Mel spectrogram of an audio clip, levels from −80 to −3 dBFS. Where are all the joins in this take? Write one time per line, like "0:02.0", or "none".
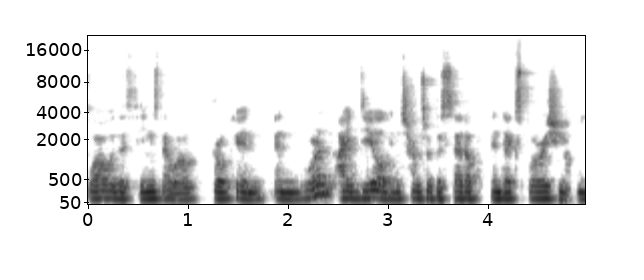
0:04.0

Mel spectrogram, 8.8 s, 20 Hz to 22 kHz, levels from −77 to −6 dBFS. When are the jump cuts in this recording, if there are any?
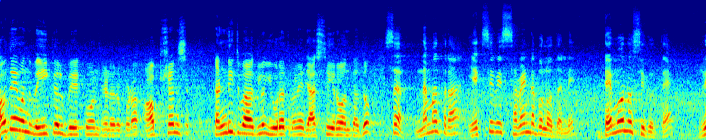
0:04.8

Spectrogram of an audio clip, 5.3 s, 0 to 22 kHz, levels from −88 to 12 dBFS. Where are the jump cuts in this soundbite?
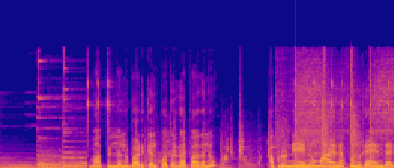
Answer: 0:01.1

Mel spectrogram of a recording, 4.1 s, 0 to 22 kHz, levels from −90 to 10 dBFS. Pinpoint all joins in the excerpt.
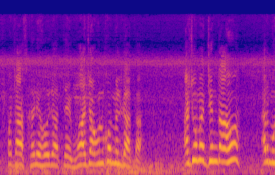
none

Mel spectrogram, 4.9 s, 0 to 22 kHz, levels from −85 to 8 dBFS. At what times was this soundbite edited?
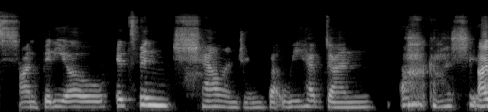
0:01.1

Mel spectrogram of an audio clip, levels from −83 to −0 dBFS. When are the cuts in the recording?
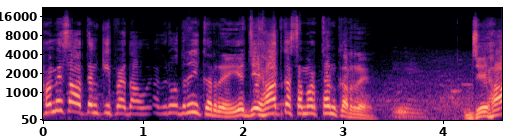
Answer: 0:01.0

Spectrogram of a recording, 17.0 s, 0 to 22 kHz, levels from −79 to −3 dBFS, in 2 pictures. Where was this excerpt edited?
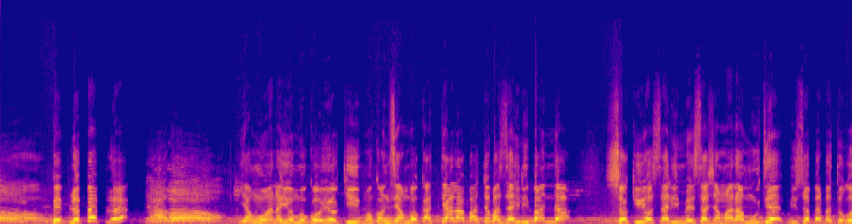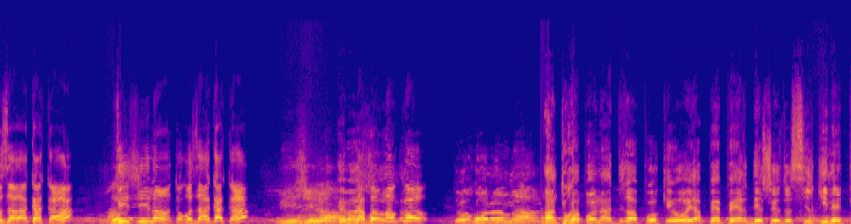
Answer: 0:13.9

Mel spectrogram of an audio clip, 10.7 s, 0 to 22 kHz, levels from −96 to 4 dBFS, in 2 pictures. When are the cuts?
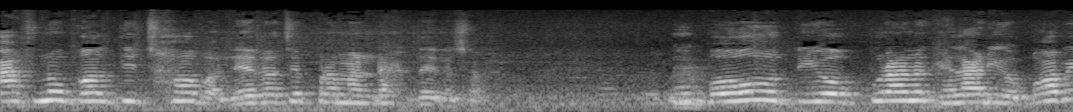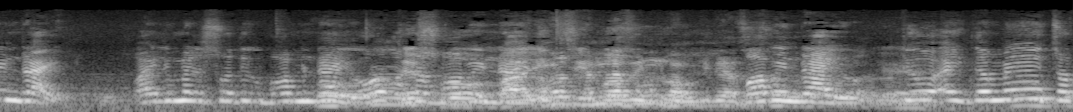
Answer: none

